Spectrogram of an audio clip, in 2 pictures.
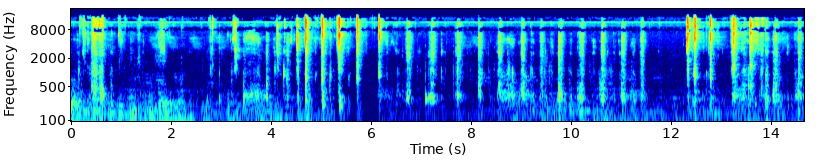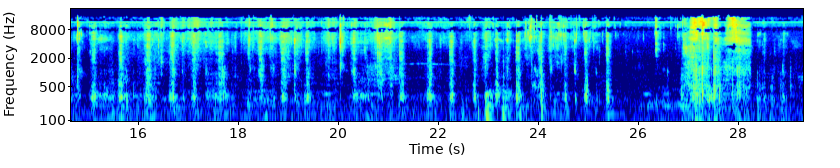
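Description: A person chewing mouthfuls of rice and chicken curry eaten by hand, with many short wet clicks and lip smacks, and a denser crunchy patch near the end.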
